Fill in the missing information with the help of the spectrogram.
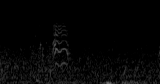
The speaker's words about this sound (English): Thin clouds spot the sky, and you can hear the distant call of seagulls that have traveled out to the ocean to pass on.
